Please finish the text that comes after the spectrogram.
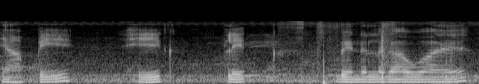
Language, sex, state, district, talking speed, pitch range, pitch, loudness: Hindi, male, Uttar Pradesh, Lalitpur, 100 wpm, 115-120 Hz, 115 Hz, -20 LUFS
